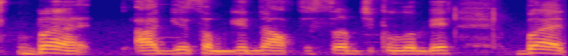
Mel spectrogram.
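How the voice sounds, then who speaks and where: A woman with an unremarkable speaking voice talks at a moderate pace in a fairly low pitch with fairly even intonation, the sound dry and close with no echo. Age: 60s. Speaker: book study group participant. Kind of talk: casual group discussion, personal sharing.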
